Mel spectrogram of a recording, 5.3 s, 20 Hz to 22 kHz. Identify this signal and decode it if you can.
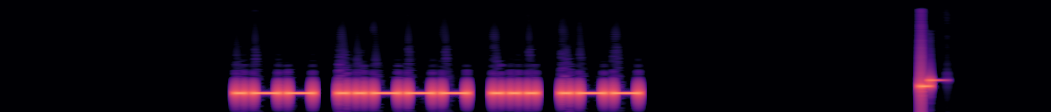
Morse code, heard as a keyed tone, about 27 wpm, 700 Hz. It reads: W2SW
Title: USA Call Signs - 4 Characters - 3x Character Spacing - 28wpm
